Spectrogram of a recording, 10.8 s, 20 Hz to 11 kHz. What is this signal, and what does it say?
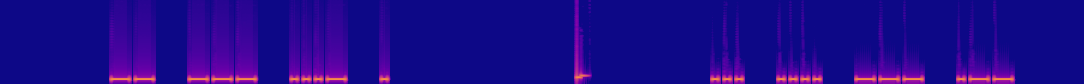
Morse code, heard as a keyed tone, about 20 wpm, spaced as for 14 wpm, 700 Hz. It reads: MOVE SHOW
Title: 2x Character Spacing - Top 200 Words - 20wpm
